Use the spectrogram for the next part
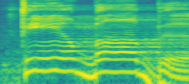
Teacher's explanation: di atasnya ada huruf alif kecil yang berdiri tegak lurus tiab huruf ba yang bersukun ini wajib kita pantulkan karena di sini adalah bacaan Qalqalah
